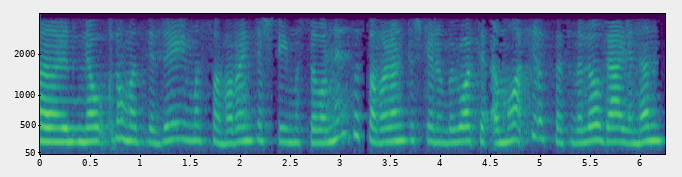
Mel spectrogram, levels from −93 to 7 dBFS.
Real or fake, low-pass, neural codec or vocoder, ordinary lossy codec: fake; 3.6 kHz; codec, 16 kHz, 0.5 kbps, FunCodec, trained on Chinese and English, 25 frames a second; AAC, 16 kbps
